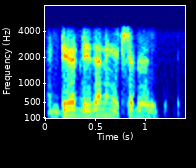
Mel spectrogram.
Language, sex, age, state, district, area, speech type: Telugu, male, 18-30, Telangana, Bhadradri Kothagudem, urban, conversation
